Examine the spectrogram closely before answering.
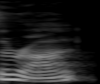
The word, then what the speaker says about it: Seurat: America we say it incorrectly we say George Sarat with a hard T rot and Sarat rhymes with DOT which is kind of cool and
